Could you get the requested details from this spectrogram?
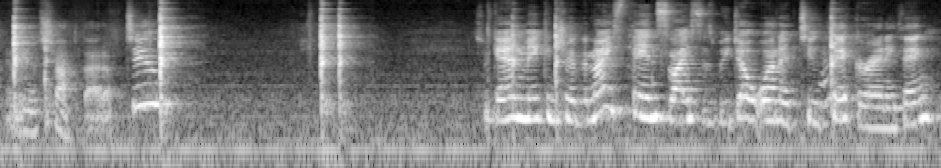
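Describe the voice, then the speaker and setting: Chopping and mixing as she goes, a young cooking instructor in her twenties keeps up a chatty, encouraging demonstration in a big kitchen. She speaks at normal speed in a high, animated voice. The mic is a camera set at a distance, and there's faint background noise.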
